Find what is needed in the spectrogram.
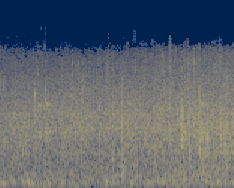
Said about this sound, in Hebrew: יורד גשם. רק אצלה.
